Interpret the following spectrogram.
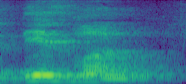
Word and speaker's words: Desmond: Mais il ne pas prononcer le démon, il prononce le Desmond.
